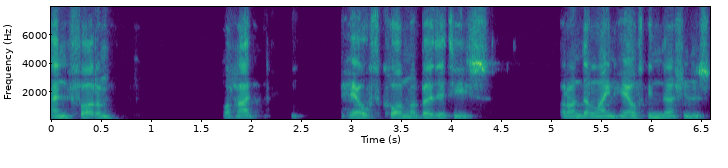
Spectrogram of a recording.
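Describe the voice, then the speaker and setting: With a Scottish accent, a man at a medium pitch speaks at a fairly slow pace with ordinary pitch variation and long, frequent pauses. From Scotland. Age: 50s. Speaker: vaccine-injured scaffolder. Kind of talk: interview testimony. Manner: passionate, forceful.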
